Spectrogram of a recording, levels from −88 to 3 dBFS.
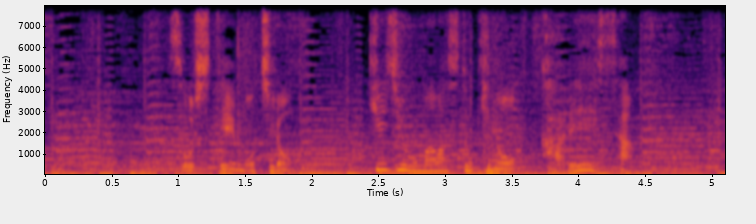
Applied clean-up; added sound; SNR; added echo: none; none; none; none.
